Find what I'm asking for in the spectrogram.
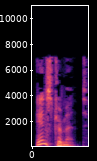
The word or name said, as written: instrument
